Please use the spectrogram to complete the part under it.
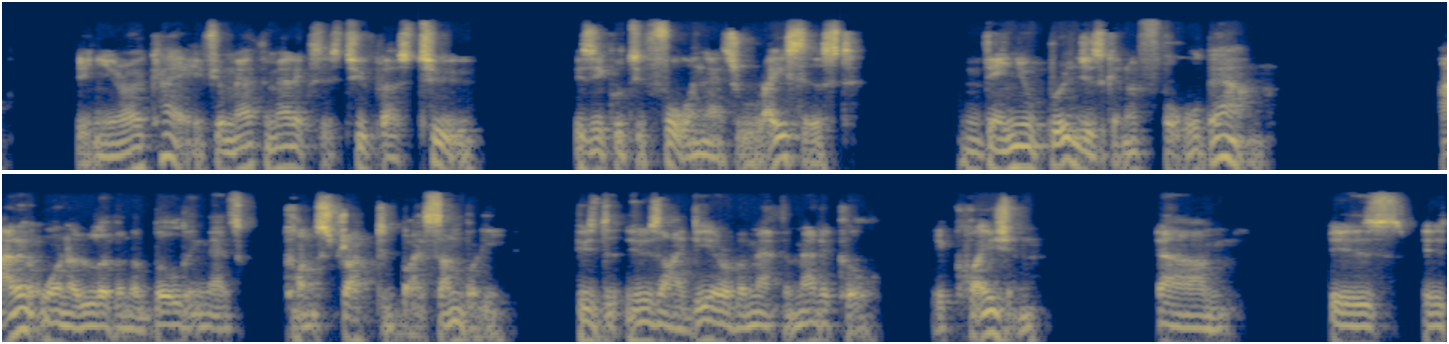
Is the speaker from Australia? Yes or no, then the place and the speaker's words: no; South Africa; you and I grew up in South Africa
